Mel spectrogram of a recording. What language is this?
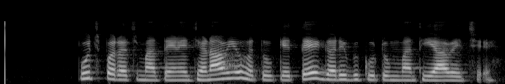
Gujarati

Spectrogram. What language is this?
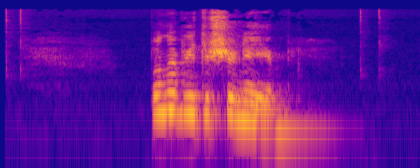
Turkish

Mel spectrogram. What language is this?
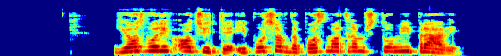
Macedonian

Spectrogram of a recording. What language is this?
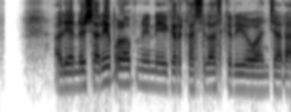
Sundanese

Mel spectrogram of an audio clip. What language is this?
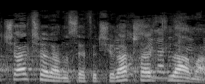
Hebrew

